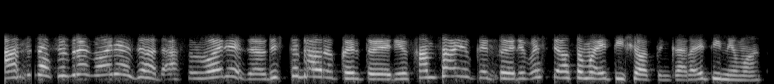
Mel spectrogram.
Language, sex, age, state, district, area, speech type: Kashmiri, female, 45-60, Jammu and Kashmir, Ganderbal, rural, conversation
